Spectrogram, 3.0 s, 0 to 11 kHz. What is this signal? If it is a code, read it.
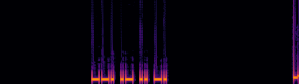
Morse code, heard as a keyed tone, about 50 wpm, 700 Hz. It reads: GAIN
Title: Top 751-1000 Words 50wpm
